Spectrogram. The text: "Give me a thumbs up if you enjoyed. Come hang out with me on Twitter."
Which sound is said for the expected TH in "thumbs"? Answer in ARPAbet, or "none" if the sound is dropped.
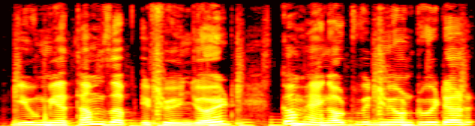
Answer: T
